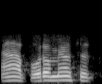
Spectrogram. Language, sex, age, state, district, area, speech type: Sanskrit, male, 30-45, Karnataka, Bangalore Urban, urban, conversation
